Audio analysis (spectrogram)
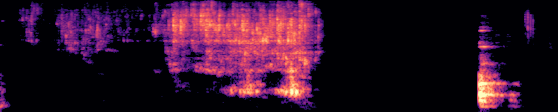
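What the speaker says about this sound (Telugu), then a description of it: "బగోన్లో కొద్దిగా వాటర్ పోసుకుందాం." Water is poured into a cooking pot while tomato rasam is being made at home: a brief close trickle and splash lasting about a second, then silence and one sharp drip or clink.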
